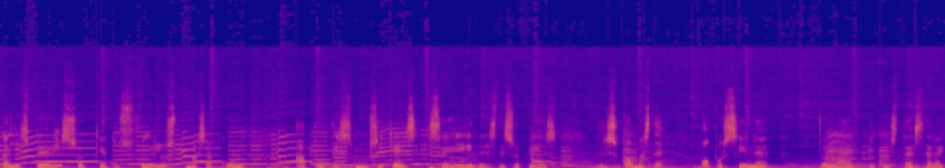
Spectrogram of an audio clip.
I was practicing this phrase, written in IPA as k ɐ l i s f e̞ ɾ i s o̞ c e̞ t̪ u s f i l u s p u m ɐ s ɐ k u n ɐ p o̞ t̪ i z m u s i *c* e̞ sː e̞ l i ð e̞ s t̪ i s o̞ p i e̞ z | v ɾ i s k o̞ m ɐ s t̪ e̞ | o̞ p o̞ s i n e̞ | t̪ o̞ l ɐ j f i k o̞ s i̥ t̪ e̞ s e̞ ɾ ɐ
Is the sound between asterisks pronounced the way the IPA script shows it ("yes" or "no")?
yes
